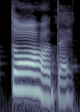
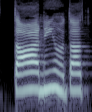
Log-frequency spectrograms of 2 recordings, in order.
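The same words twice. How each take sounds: First: "تا" as a rounded "taw"; heavy t. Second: "تا" with an open aa; light t in "تا"; wrong thin t. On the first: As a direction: make "تا" full and heavy. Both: Shown as a demonstration.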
